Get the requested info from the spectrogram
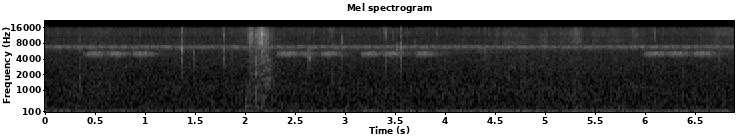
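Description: Faint insect chirping: short high chirps in groups of three or four pulses, recurring every second or so, over a steady high whine and a low rumble, with a single tap about two seconds in.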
